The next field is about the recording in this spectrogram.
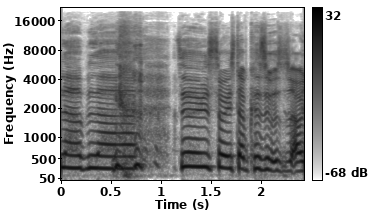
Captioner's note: laughs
